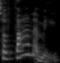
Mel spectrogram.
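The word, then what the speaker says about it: taphonomy: I kept hitting that voice how do I pronounce this word to finally so so so the science that studies decomposition is called tophonomy and tophonomy comes from this Greek word tapos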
